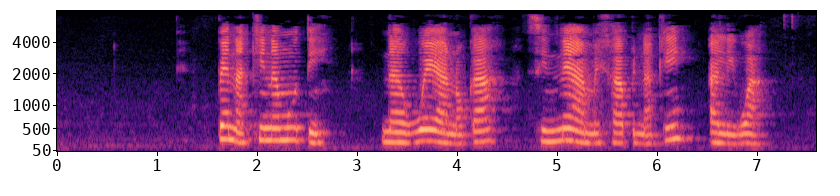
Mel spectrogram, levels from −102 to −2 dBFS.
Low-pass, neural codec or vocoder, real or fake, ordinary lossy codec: 7.2 kHz; none; real; AAC, 32 kbps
